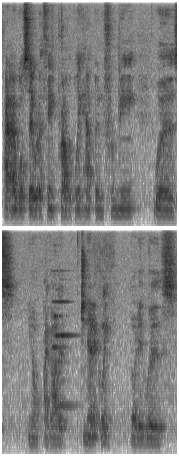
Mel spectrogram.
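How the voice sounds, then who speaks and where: A man in his twenties telling his personal story as a podcast guest, halting and searching for words, recorded far from the mic in an echoey room. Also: low voice, completely flat delivery, slight background noise. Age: 20s.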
